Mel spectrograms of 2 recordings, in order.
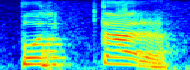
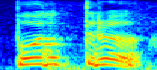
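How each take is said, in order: First: पुत्र said "puttar"; mispronounced पुत्र. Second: Said in the usual way. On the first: Shown as a demonstration. Teacher showing children the error, पुत्र said "puttar". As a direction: break the tr of पुत्र into "ttar". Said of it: "अशुद्ध शब्द मैंने रखे हैं". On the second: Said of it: "फिर उनका शुद्ध उच्चारण".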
